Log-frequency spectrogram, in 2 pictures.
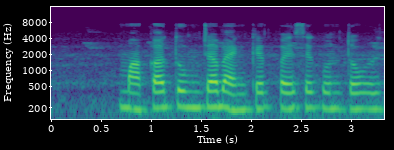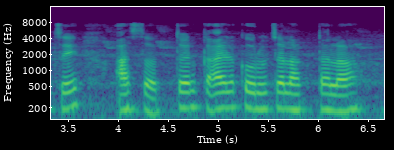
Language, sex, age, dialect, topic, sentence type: Marathi, female, 18-24, Southern Konkan, banking, question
